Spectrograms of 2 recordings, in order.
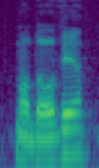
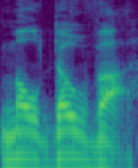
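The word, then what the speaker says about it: Moldova: Mulovia. I'm sorry, that's a wrong answer. John, any ideas? You added a syllable for me, Matt. It's just Muldova, not Muldovia.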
